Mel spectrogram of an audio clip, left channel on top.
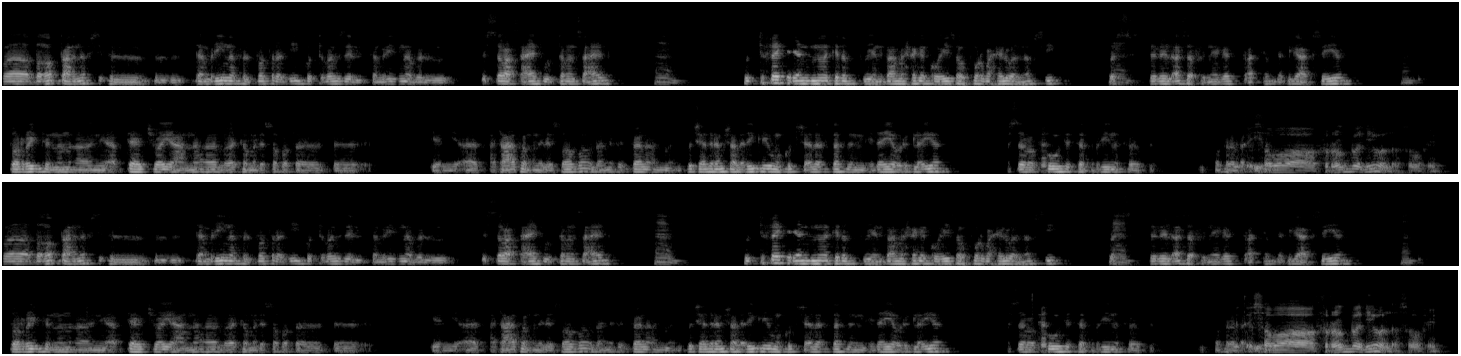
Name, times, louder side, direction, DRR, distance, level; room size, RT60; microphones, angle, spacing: voice 1, 0.0-4.5 4.8-6.1 7.4-10.6 11.1-13.5 14.7-18.2 18.9-24.0 24.6-26.0 26.7-27.3, left 2 dB, 25° left, 0.3 m, -32 dB
voice 2, 27.0-28.9, right 3 dB, 65° right, 0.6 m, -35 dB
5.6 x 2.5 x 3.5 m
head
